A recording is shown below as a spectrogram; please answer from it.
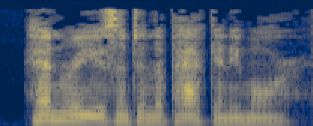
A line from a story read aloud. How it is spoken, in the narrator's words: said Bran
